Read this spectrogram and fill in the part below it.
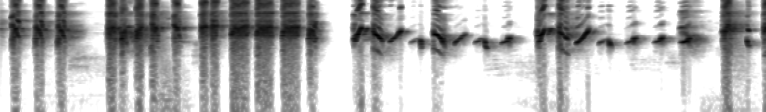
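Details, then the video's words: Long-tailed shrike alternates fast rasping bursts with a sweet warbled passage of rising and falling whistled notes, then returns to harsh chattering. "Long-tailed Shrike Bird Song, Sound, Call, Chirp, Melody"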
